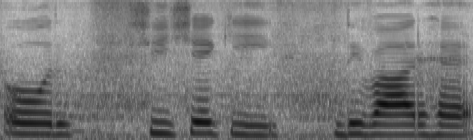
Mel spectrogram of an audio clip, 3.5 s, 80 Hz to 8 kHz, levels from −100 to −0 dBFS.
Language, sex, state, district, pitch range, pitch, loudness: Hindi, female, Haryana, Jhajjar, 210-225 Hz, 215 Hz, -15 LUFS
